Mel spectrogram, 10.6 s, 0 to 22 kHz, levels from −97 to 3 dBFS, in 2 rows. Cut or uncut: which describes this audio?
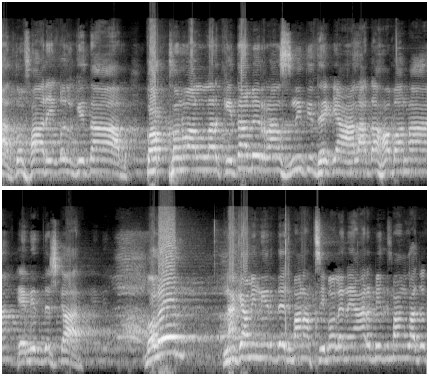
uncut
